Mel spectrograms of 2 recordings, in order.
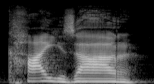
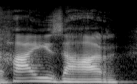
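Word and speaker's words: Caesar: Und unser Lateinlehrer meinte mal, dass Cäsar eigentlich Kaisar ausgesprochen wurde. Das war alles. Das war der Laut, das war dieses Singelsangel. – Ja. – Kaisar.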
